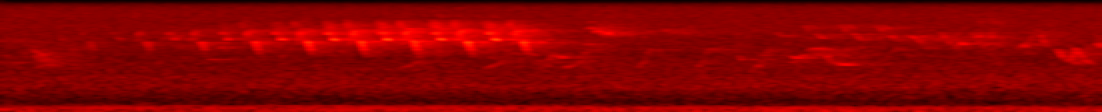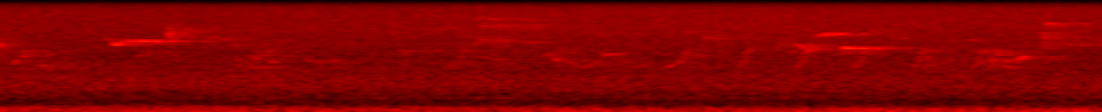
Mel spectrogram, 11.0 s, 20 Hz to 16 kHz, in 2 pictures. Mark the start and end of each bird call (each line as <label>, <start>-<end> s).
Gray Catbird (Dumetella carolinensis), 0.0-11.0 s
Ovenbird (Seiurus aurocapilla), 0.4-2.9 s
Northern Cardinal (Cardinalis cardinalis), 2.2-4.2 s
Yellow Warbler (Setophaga petechia), 3.8-5.2 s
Northern Cardinal (Cardinalis cardinalis), 7.9-10.9 s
